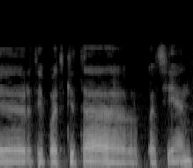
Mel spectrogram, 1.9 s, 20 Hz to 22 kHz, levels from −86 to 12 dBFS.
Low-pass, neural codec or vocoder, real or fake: 7.2 kHz; vocoder, 44.1 kHz, 128 mel bands every 256 samples, BigVGAN v2; fake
